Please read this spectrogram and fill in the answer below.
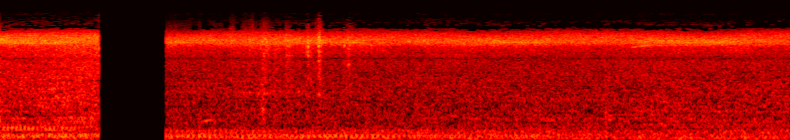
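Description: Steady outdoor background noise, an even hiss over a low rumble, cut by a half-second dropout to dead silence about a second in.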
